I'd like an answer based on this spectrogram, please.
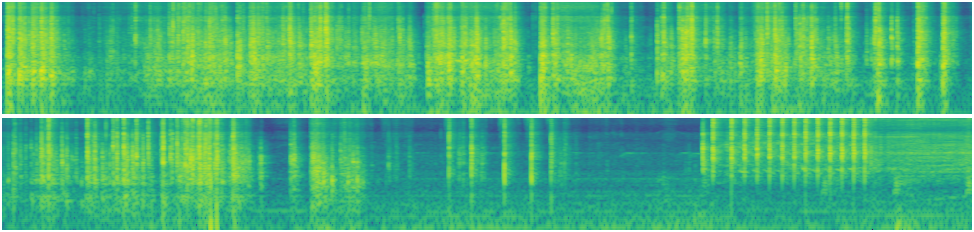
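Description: Clear plastic toy packaging crinkling and rustling as it is handled and opened. Near the end comes a quick, even run of clicks, about ten a second, lasting under two seconds.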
